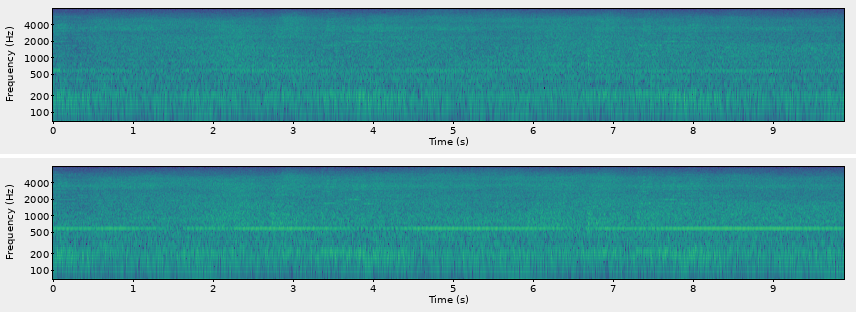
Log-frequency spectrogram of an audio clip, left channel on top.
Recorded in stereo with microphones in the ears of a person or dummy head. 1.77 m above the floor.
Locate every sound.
0.0 s running water: 5° left (ahead or behind), 9 m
